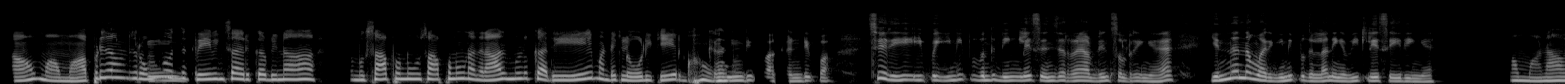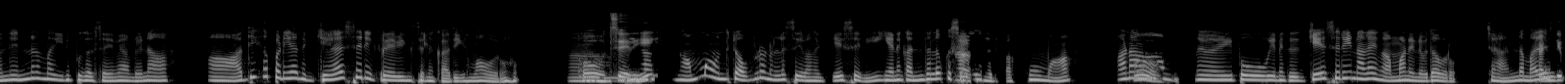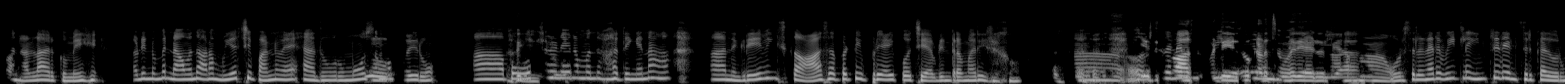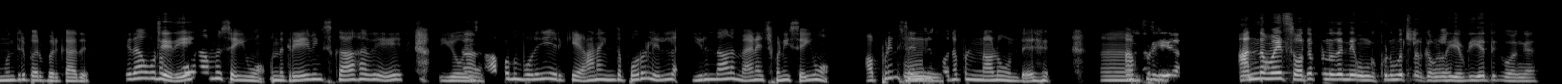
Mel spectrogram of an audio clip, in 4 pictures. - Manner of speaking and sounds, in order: in English: "க்ரேவிங்ஸா"; other noise; laughing while speaking: "இருக்கும்"; in English: "கிரேவிங்ஸ்"; laughing while speaking: "வரும்"; other background noise; laughing while speaking: "நல்லாருக்குமே"; laughing while speaking: "ஐயய்யோ!"; laughing while speaking: "பாத்தீங்கன்னா"; in English: "கிரேவிங்ஸ்க்கு"; laugh; in English: "இன்கிரீடியன்ட்ஸ்"; in English: "கிரேவிங்ஸுக்காகவே"; in English: "மேனேஜ்"; chuckle
- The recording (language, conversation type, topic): Tamil, podcast, உணவுக்கான ஆசை வந்தால் அது உண்மையான பசியா இல்லையா என்பதை உடலின் அறிகுறிகளை வைத்து எப்படித் தெரிந்துகொள்வீர்கள்?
